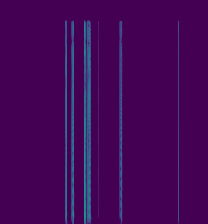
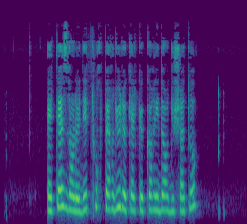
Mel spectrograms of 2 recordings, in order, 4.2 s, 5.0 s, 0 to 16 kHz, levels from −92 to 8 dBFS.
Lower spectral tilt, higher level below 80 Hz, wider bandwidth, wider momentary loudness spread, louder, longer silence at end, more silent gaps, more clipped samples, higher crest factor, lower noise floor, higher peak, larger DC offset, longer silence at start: second, -1.5 dB/octave vs -3.5 dB/octave; about the same, -76 dBFS vs -78 dBFS; about the same, 11.5 kHz vs 11 kHz; first, 21 LU vs 9 LU; second, -39 LUFS vs -21 LUFS; first, 1.75 s vs 1 s; first, 1.53-1.68 s, 1.90-2.39 s vs none; neither; first, 40 dB vs 18 dB; first, under -90 dBFS vs -65 dBFS; second, -8 dBFS vs -4 dBFS; neither; first, 1.3 s vs 0.95 s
